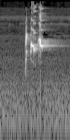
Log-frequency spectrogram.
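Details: A sooty-headed bulbul gives three quick whistled notes, the last loudest and drawn out into a fading whistle; otherwise only a quiet low background hum.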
